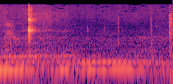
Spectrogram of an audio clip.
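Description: A single sharp click about a third of a second in, over a faint steady low hum that fades within the first second.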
